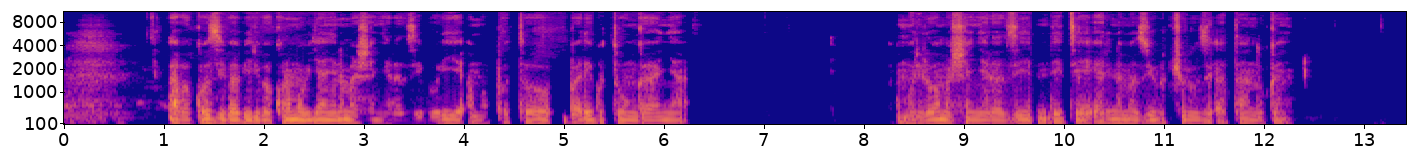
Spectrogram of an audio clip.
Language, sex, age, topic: Kinyarwanda, male, 25-35, government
